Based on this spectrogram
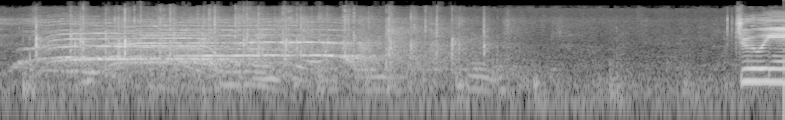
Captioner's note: cheering & Applause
